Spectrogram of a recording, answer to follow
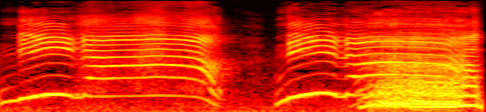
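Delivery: high shouted call. Real, not acted. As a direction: call her from another room. Calling out across the house. (appel crié)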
